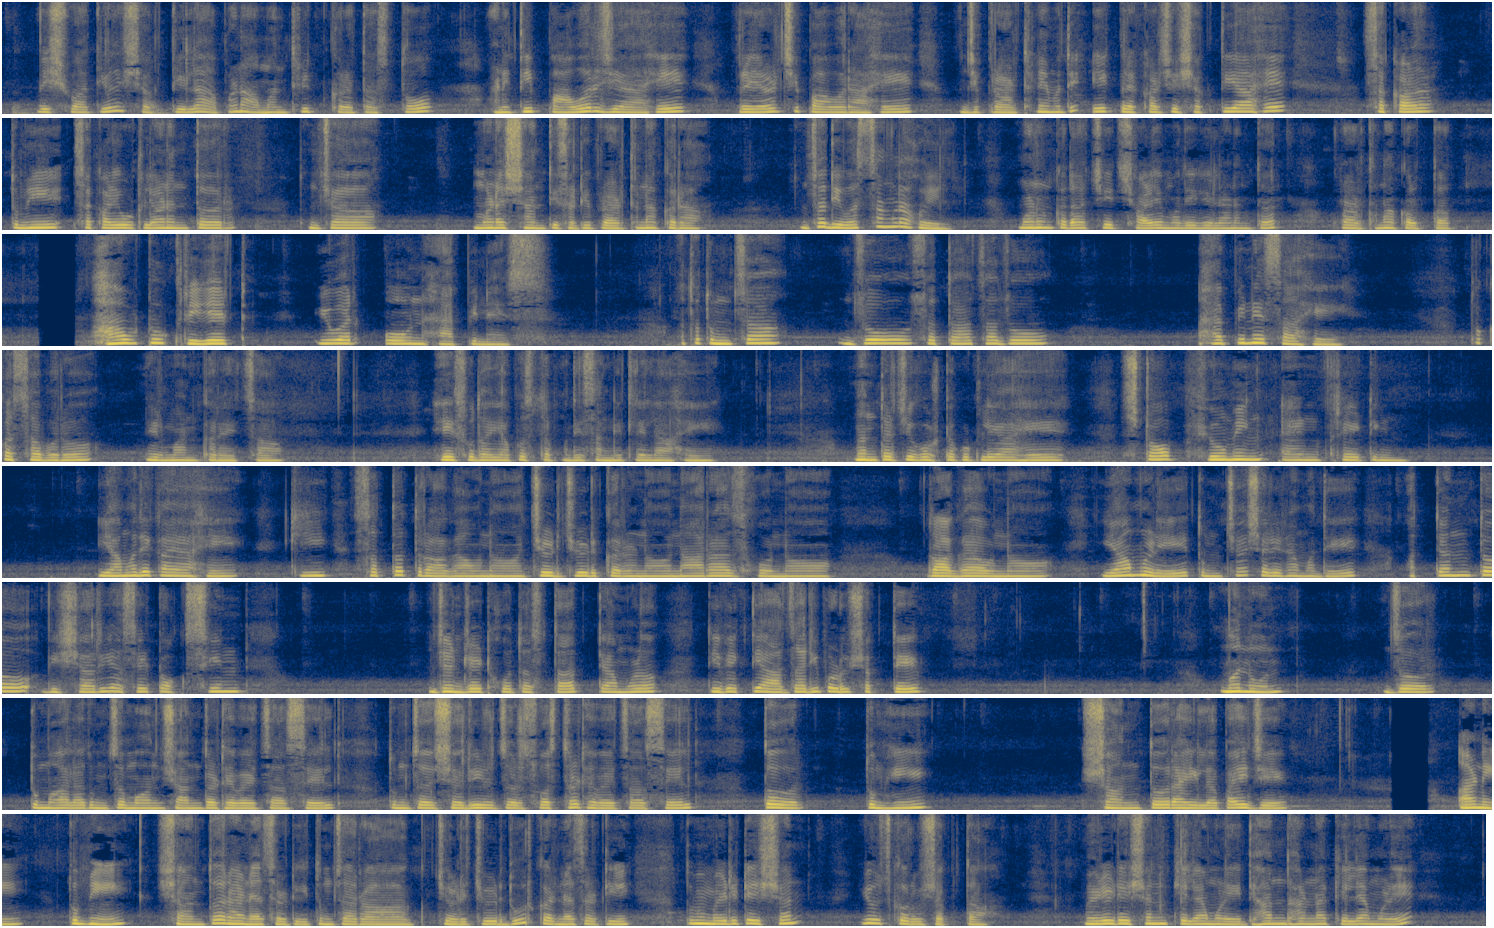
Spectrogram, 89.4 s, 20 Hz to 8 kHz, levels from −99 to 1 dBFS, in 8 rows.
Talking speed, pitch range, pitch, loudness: 90 wpm, 190-230 Hz, 210 Hz, -20 LUFS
